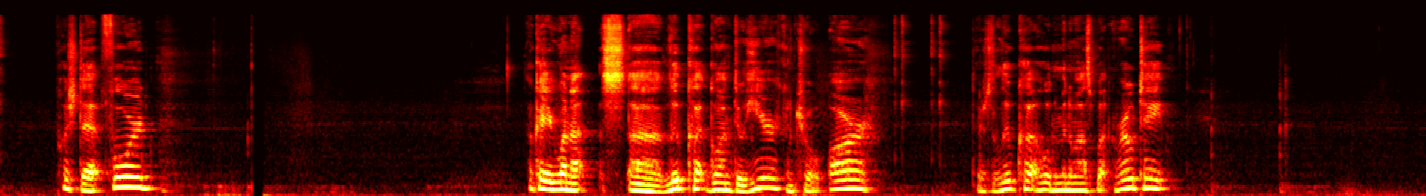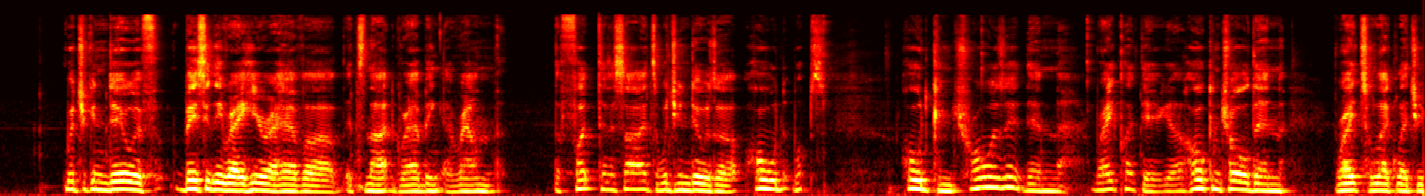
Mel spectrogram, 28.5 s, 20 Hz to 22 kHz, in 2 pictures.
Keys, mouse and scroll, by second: 0.0 click, 2.6 Insert, 7.9 ctrl+r, 9.0 click, 9.3 click, 9.4 double click, 9.8 middle click, 12.1 middle click, 14.7 middle click, 16.1-16.5 scroll down 1, 16.5 middle click, 18.3 middle click, 22.5 click, 24.1 ctrl+right click, 25.7 middle click, 27.8 middle click.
